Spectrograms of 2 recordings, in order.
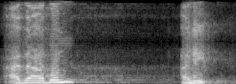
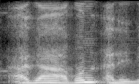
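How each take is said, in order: First: Said in the usual way. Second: عذاب أليم with the nun sounded clearly before أليم; slow, with ن audible after عذاب. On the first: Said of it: "هذه تقرأ". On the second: Shown as a demonstration. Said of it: "يعني كانك تطلع النون".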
